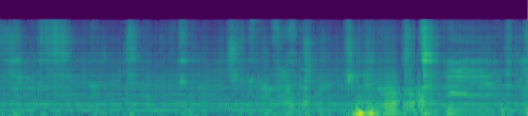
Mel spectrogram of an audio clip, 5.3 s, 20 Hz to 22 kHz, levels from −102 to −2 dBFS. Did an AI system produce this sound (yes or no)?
yes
